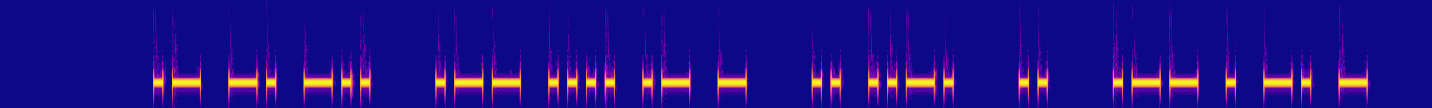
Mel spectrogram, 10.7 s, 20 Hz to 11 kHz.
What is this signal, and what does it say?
Morse code, heard as a keyed tone, about 17 wpm, 700 Hz. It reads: AND WHAT IF I WENT
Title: Sentences from Top 1000 Words - Review Part 5 - 17wpm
